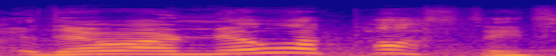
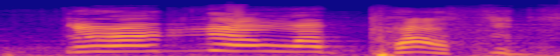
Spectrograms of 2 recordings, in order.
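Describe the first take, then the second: First: The voice is calm and soothing. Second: The voice is piercing and overwhelming. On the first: "I'm reading him like very calm and soothing" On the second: "It should be more like"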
